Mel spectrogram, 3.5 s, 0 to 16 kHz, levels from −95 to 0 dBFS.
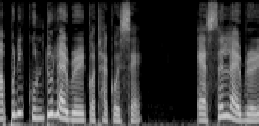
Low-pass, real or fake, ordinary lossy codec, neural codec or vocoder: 14.4 kHz; fake; none; vocoder, 44.1 kHz, 128 mel bands every 512 samples, BigVGAN v2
